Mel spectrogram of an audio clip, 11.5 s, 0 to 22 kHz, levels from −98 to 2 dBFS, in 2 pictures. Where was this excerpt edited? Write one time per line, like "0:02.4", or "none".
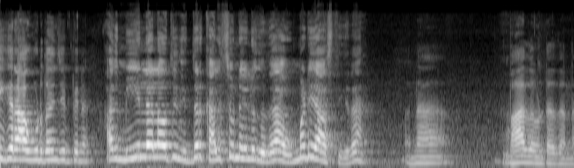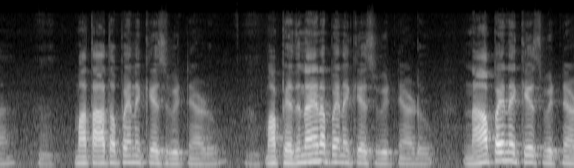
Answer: none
